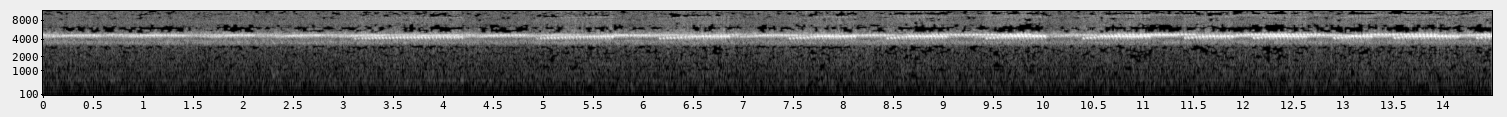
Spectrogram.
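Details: Insect sounds in a calming nature recording: a shrill, high trill running without pause, pulsing rapidly, with fainter higher chirps layered above and occasional small jumps in loudness.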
